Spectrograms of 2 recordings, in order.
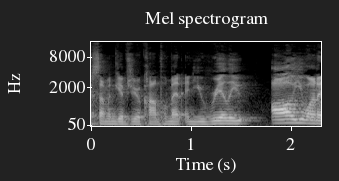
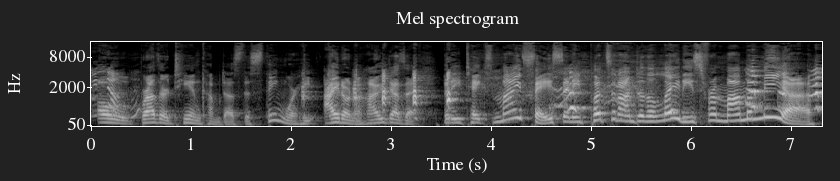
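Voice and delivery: mocking put-on old lady voice, much higher pitch; 8 semitones higher than usual. Repeating the other speaker's words back to them in a mocking old-lady voice. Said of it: "You sounded like such an old lady".

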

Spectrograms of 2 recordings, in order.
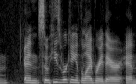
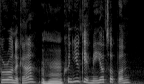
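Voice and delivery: fake British accent, higher pitch; 4 semitones higher than usual. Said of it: "I'm British tonight".

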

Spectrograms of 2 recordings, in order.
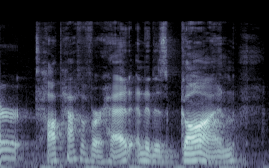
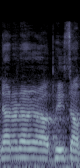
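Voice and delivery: mock pleading, quieter and slower; 5 semitones higher, 7 dB quieter than usual. Recounting a scene where men go to kill her, imitate someone begging.

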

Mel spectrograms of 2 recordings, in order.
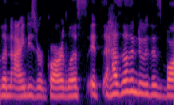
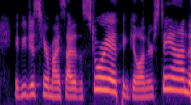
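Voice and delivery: ordinary delivery

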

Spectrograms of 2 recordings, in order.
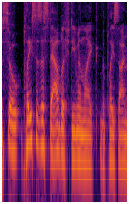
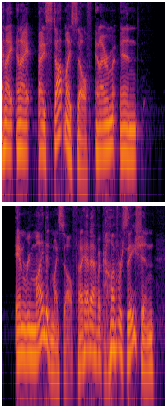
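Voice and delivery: ordinary talk

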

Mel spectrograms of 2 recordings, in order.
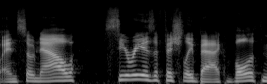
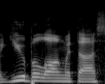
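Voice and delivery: ordinary talk

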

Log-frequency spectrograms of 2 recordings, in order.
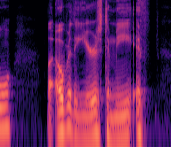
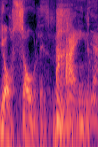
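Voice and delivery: put-on villain voice. Acting out the villain from the movie pointing at someone: imitating the movie villain. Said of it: "that dude from the movie points at you".

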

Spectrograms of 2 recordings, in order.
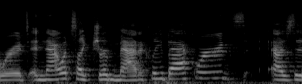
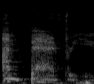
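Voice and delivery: mock overly dramatic delivery, quieter; 5 dB quieter than usual. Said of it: "It's the most dramatic shit".

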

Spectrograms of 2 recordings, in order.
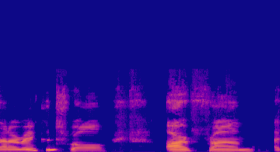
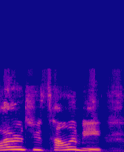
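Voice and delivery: acted, shrill, very high demanding yell; 10 semitones higher than usual. Retelling a friend yelling at the gambling table: imitating a friend yelling. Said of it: "my friend yelled at me".

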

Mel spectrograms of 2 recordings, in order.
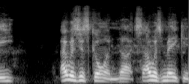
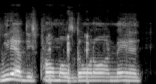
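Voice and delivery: ordinary delivery

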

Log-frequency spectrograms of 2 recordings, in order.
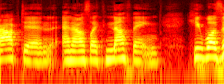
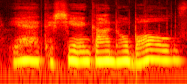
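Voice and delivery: very quiet, hushed, slipped out under the breath; 2 semitones lower, 10 dB quieter than usual. Retelling a comment someone made during a conversation, retelling a real quiet remark. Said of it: "She goes real quietly".

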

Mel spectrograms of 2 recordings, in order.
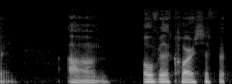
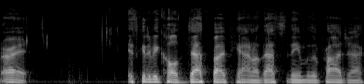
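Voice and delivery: usual speaking voice

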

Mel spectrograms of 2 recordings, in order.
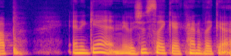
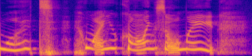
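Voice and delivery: put-on very high, small voice of a four-year-old girl. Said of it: "Sounds like four years old".

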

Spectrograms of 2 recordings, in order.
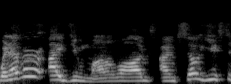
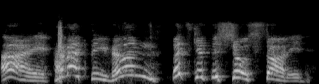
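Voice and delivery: put-on cartoon ninja voice; 7 semitones higher than usual. Hosts jump into the title sequence doing their best voice impressions, as the Great Ninja. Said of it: "doing our best voice impressions of".

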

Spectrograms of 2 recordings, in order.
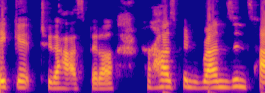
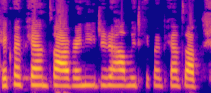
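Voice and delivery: put-on panicked, urgent screaming cry; 6 semitones higher than usual. Retell how a woman giving birth in a car begged for help, imitating screaming bloody murder. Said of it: "she's screaming bloody murder".

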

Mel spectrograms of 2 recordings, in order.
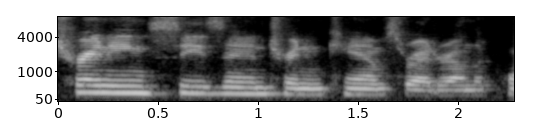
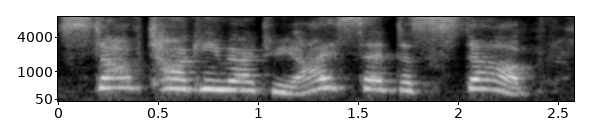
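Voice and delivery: mock scolding yell, pitched high; 10 semitones higher, 4 dB louder than usual. Retelling scolding a barking dog: retelling yelling at a dog. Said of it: "just yelling at our dogs".

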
